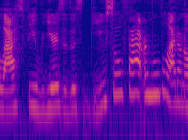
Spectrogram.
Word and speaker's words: buccal: Isn't it buccal fat?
